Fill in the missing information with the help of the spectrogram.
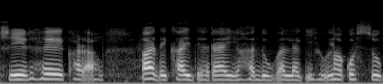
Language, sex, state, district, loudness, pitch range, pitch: Hindi, female, Chhattisgarh, Kabirdham, -20 LUFS, 210-235 Hz, 220 Hz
